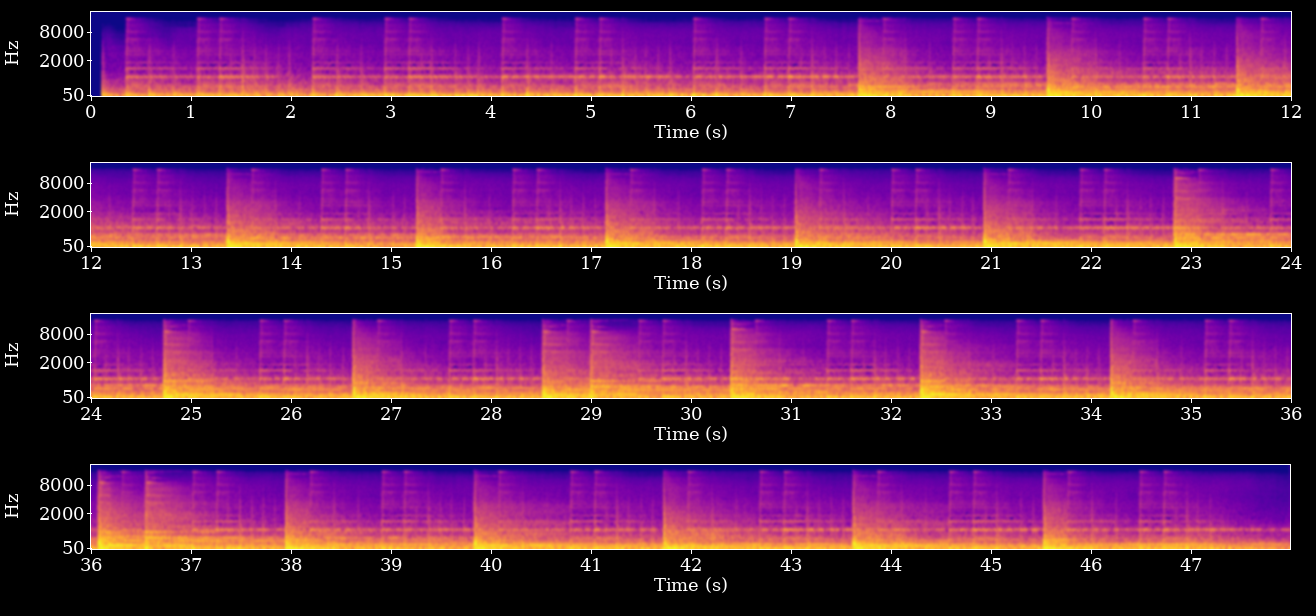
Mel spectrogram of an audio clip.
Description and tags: Electronic Cinematic Music
Action, Beat, Cinematic, Dark, Delay, Drone, Electric, Keys, Music, Sci-Fi, Techno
